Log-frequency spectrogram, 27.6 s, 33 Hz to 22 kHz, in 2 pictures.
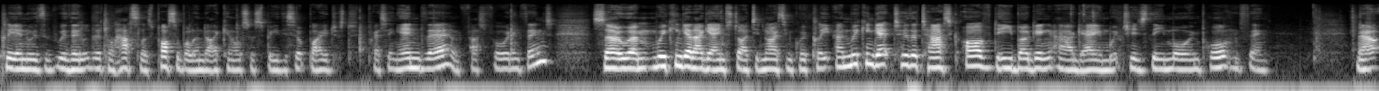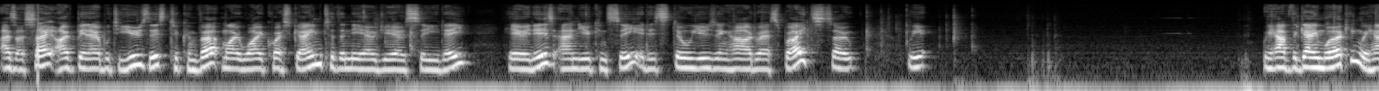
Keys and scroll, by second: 2.3 End, 2.8 End, 2.9 End, 12.9 F6, 13.4 Return, 14.4 End, 14.9 End, 14.9 End, 15.0 End, 17.2 End, 17.4-19.9 typing, 21.1 Tab, 21.6-23.7 typing, 27.1 Left.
